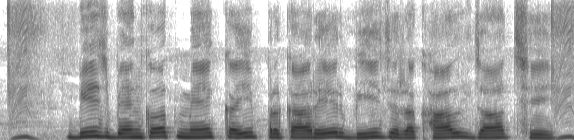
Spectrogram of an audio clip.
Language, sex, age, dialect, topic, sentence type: Magahi, male, 18-24, Northeastern/Surjapuri, agriculture, statement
